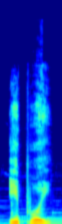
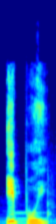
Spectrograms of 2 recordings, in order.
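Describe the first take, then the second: First: The word is said softly, with little force. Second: The first half is said with heavy emphasis. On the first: "That's too soft" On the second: "Did I put too much emphasis on on the on the first half?"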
